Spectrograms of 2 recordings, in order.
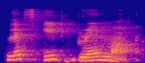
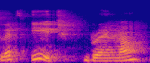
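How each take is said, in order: First: It is said without a pause before grandma. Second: There is a pause before grandma.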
